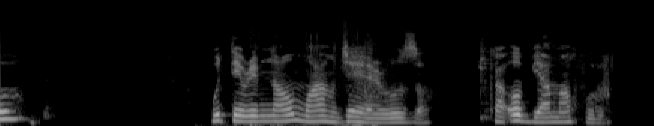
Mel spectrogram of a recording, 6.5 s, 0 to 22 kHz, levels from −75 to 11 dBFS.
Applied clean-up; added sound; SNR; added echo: neural mask model RNNoise.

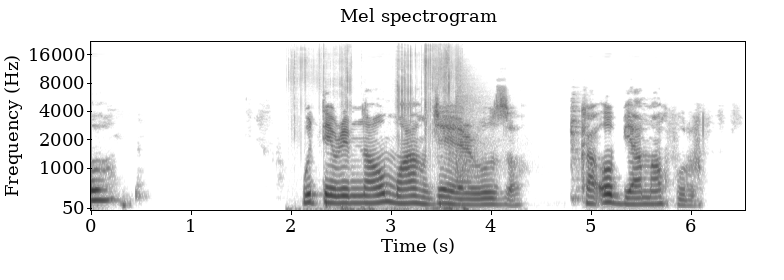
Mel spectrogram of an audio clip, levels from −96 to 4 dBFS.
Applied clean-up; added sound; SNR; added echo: none; Clapping + Tearing; 17 dB; none.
